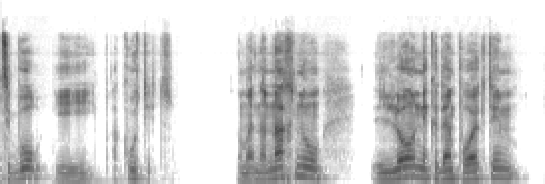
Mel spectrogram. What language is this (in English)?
Hebrew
